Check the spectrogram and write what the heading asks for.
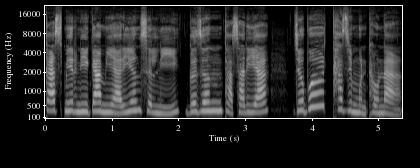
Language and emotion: Bodo, happy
